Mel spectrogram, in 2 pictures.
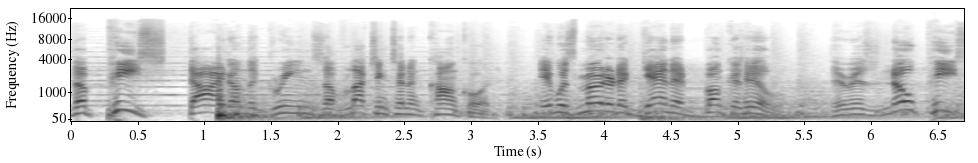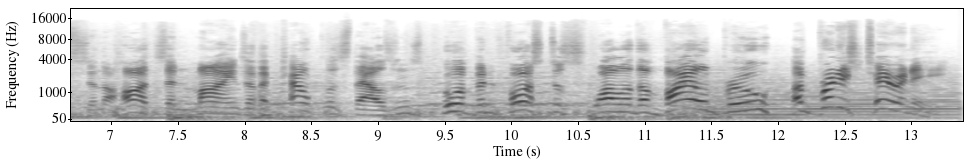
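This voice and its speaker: Fiery high-pitched colonial patriot. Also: male voice, lively intonation, moderate pace. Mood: fiery, indignant. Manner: rhetorical, combative oratory. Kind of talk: animated history cartoon acting. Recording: music behind the voice.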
